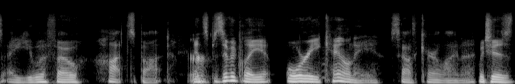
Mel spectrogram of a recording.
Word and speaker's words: Horry: Horry County contains Myrtle Beach, North Myrtle Beach, Conway. It's a huge county geographically. It's important to note that Horry County is spelled Horry, but the H is silent because it is named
